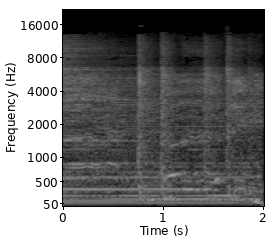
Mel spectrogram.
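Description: Live rock band playing: electric guitar and other instruments holding notes, with several drum hits, heard from the crowd in a club.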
